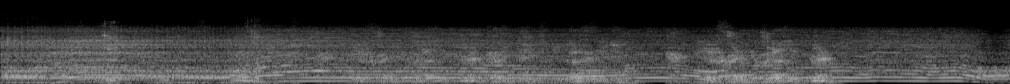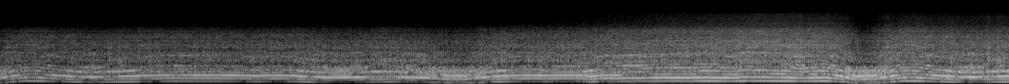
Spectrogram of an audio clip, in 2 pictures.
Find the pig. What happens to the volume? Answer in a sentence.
The loudness of the pig goes up.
